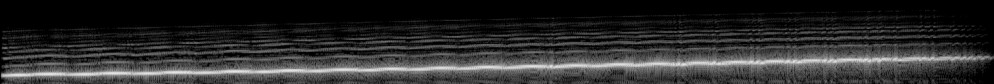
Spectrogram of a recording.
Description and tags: Created with granulab and cool edit from mangled voices inspired by jillys arcade sounds. Who remembers Jilly's Arcade?
granular, synthesis, jillys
